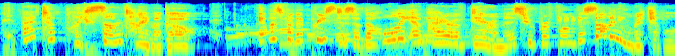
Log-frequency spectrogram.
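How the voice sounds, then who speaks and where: A put-on character voice moves at a fairly quick pace with very wide pitch swings while music plays clearly in the background. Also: female-sounding voice, extremely high pitch for a woman. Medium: fan dub. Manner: playful, dramatic.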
